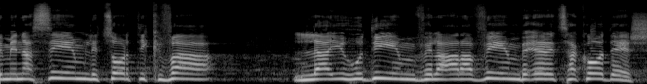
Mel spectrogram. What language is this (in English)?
Hebrew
